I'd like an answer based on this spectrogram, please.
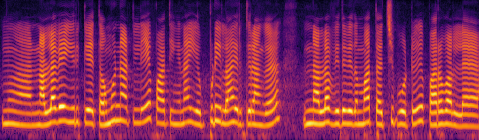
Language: Tamil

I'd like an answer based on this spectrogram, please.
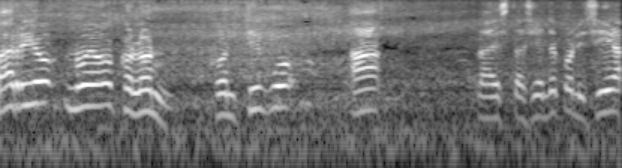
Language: Spanish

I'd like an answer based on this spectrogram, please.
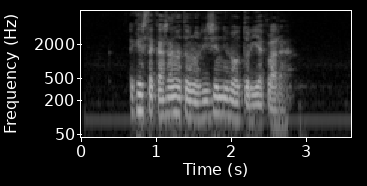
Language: Catalan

